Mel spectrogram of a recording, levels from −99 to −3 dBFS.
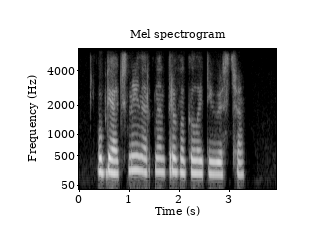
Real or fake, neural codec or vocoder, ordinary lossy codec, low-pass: real; none; Opus, 16 kbps; 5.4 kHz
